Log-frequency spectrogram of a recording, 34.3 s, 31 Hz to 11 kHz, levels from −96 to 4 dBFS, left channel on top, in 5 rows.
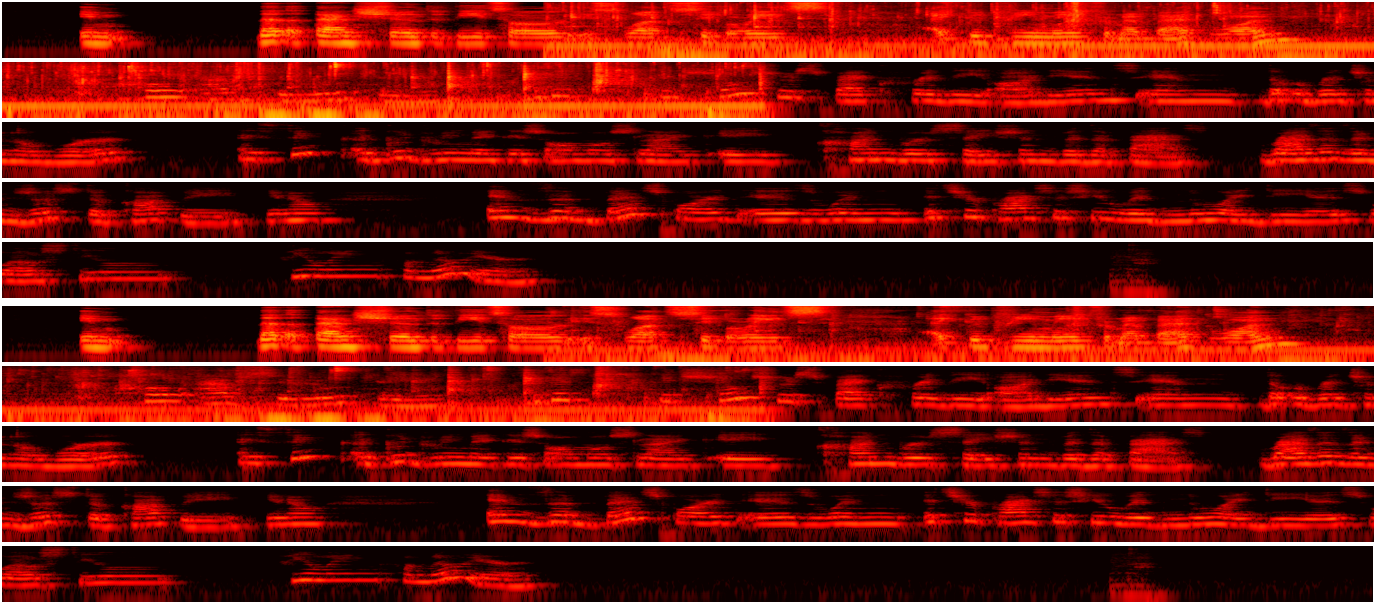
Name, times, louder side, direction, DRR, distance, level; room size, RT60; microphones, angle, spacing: voice 1, 1.3-6.5, equal, ahead, 0.7 m, -39 dB
sound 1, 2.7-10.7, left 9 dB, 60° left, 0.3 m, -42 dB
voice 2, 7.4-9.1 9.5-9.8 10.1-14.3 14.9-19.7 20.0-22.5 23.0-28.3 28.8-30.1, equal, 35° right, 2.2 m, -52 dB
4.5 x 3.7 x 2.2 m
head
